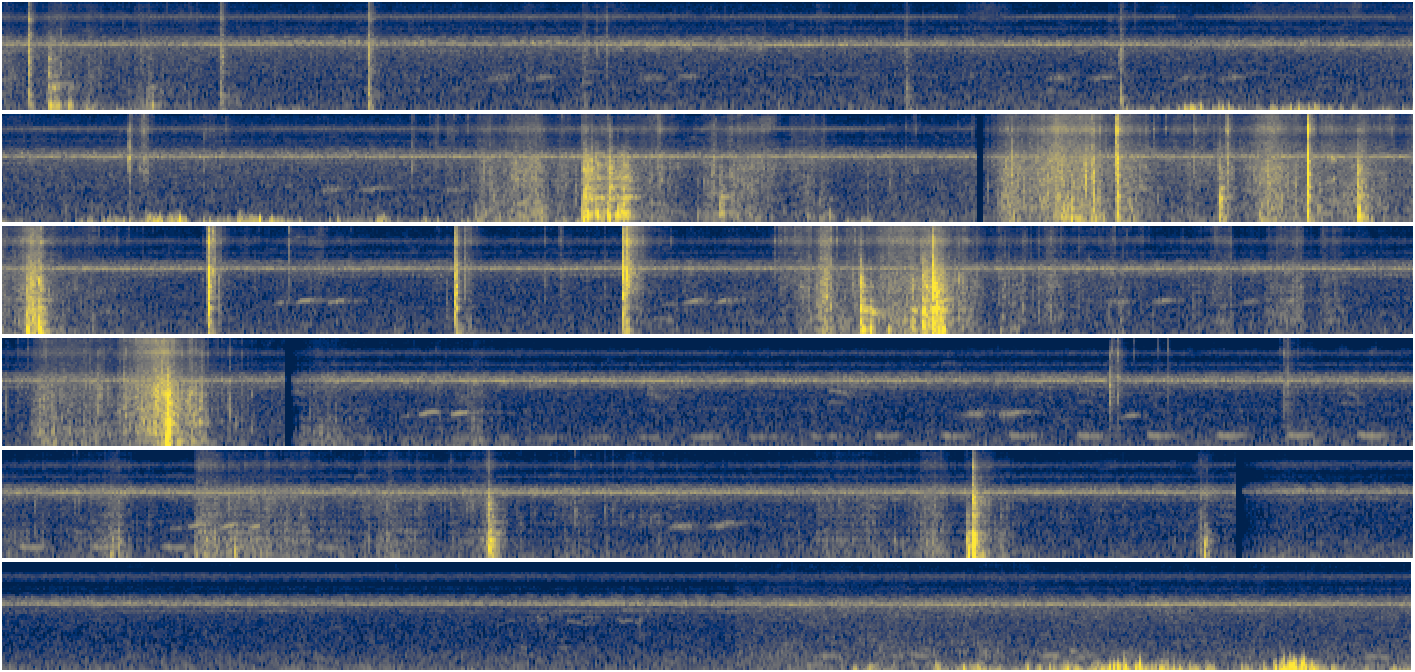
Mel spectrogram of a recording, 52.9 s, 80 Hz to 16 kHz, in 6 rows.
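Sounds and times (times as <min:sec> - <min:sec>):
insects buzzing: 0:00.0 - 0:52.9
sharp knocks and thuds: 0:41.0 - 0:41.6.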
